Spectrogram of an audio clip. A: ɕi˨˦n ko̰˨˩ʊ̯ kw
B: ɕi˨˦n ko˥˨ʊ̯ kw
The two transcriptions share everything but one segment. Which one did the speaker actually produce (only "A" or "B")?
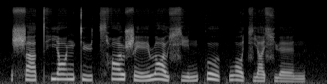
B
